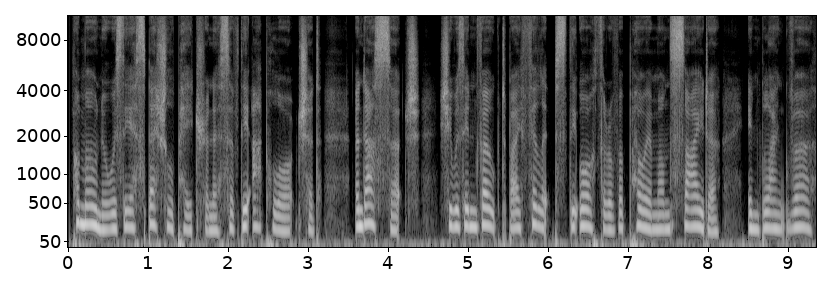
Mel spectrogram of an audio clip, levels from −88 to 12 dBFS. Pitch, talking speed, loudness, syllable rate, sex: 185 Hz, 175 wpm, -18 LUFS, 5.0 syllables/s, female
